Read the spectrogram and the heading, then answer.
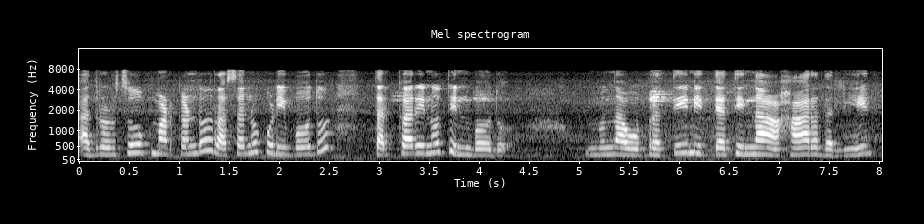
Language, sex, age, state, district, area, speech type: Kannada, female, 45-60, Karnataka, Hassan, urban, spontaneous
